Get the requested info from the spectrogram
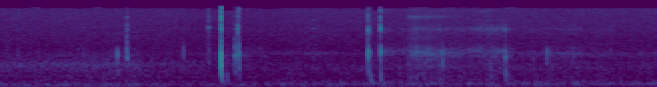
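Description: A few light clicks and taps over a low, steady background rumble, the sharpest click coming a little under a second in.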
